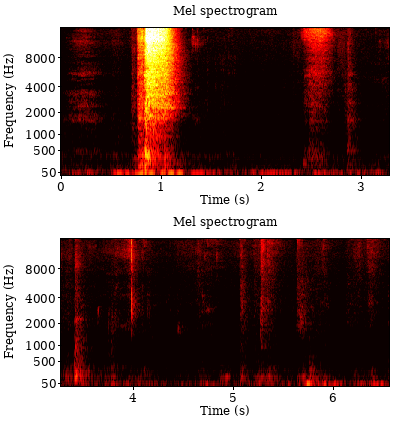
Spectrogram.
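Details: A single loud, explosive spray sneeze with a short inhaled lead-in, followed by faint breathing and small movement noises in a quiet room.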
